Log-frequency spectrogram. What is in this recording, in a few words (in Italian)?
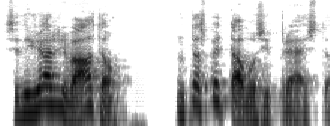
"di gia", crespinese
